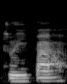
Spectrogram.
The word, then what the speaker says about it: 嘴巴: And in Cantonese, 广东话呢 is 嘴巴。Okay, 嘴巴。It sounds like the Chinese word 嘴巴, okay, but the tone is different. Okay, 这个广东话的嘴巴呢跟华语的是很像，可是声调不一样。Okay, you all listen carefully.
